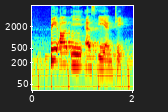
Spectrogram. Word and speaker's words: present: Notice the stress on the second syllable there.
